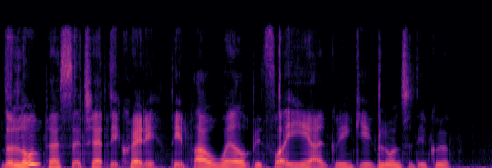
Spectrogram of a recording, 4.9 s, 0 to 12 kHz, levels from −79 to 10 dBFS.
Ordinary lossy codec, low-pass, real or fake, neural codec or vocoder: none; 9.9 kHz; fake; autoencoder, 22.05 kHz, a latent of 192 numbers a frame, VITS, trained on many speakers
